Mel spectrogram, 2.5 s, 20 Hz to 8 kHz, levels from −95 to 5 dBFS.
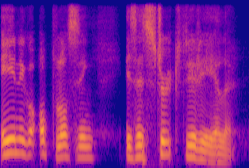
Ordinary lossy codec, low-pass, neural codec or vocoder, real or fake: none; 7.2 kHz; codec, 16 kHz in and 24 kHz out, 0.9 kbps, LongCat-Audio-Codec, four codebook decoder; fake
